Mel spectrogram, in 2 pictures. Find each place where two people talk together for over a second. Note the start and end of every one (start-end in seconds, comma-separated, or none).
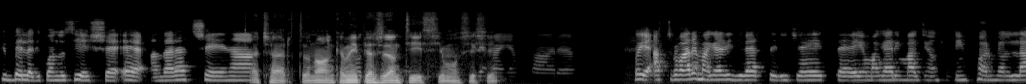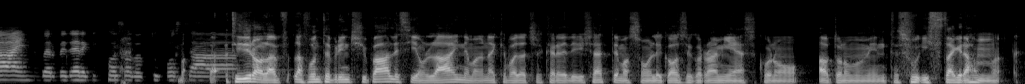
3.2-5.1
